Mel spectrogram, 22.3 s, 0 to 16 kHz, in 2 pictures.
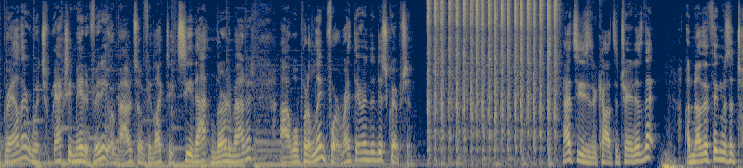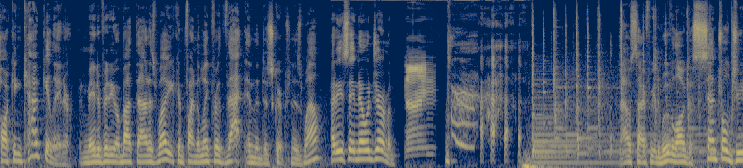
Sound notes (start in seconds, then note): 6.4 banging on brailler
